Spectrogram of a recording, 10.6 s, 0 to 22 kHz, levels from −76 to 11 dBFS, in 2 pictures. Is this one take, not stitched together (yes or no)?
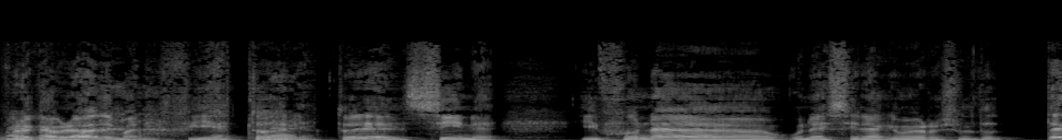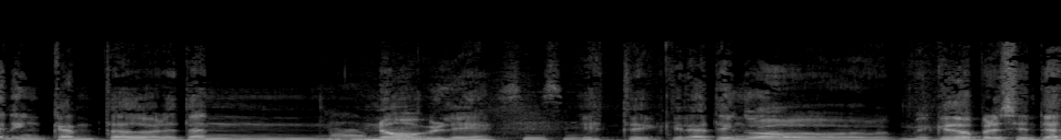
no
